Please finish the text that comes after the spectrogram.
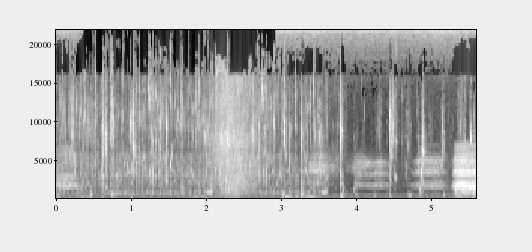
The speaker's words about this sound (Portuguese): Ah, você nunca viu uma cisterna? É, alguém deixou isso aqui pra guardar água. Eu. eu enfim, me passa as garrafas, eu vou encher aqui.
